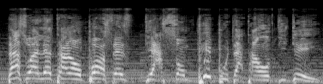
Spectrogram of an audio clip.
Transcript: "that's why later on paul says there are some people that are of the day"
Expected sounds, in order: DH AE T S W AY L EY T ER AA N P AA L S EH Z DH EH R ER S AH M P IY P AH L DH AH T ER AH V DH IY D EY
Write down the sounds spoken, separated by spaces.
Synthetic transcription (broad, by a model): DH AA T S W AY L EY T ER AA N P AA L S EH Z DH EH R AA S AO M P IY P AH L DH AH T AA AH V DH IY D EY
